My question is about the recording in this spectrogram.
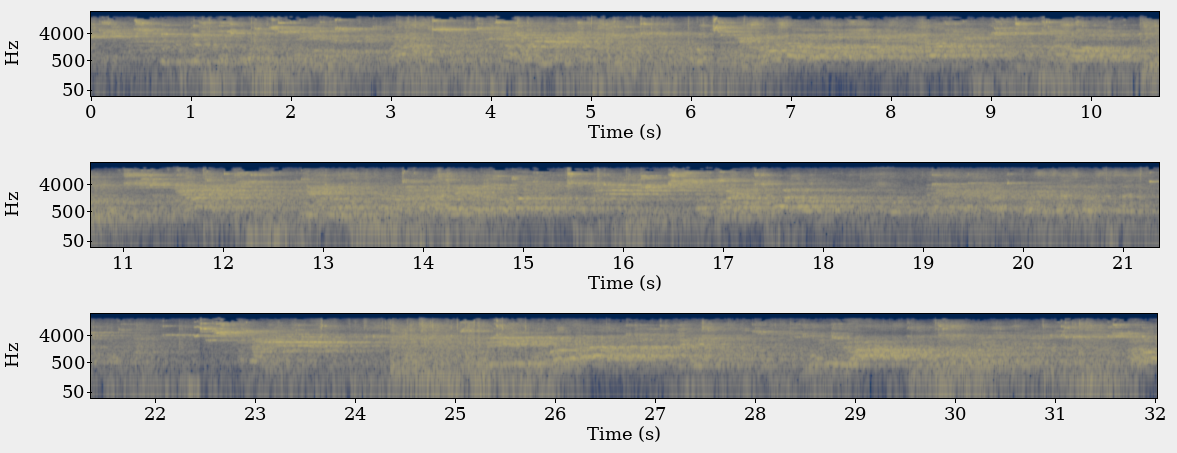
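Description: Futsal being played in a large, echoing sports hall: players' voices shouting and calling throughout, with the ball being kicked and bouncing on the wooden floor.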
